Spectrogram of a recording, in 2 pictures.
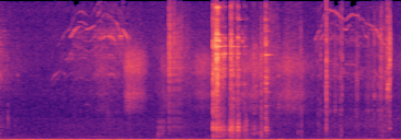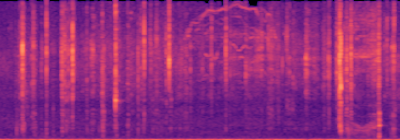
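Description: Light clicks and rattles of small metal parts as a laptop motherboard is unscrewed and lifted out of its chassis, over a steady low hum.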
